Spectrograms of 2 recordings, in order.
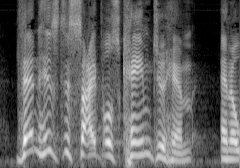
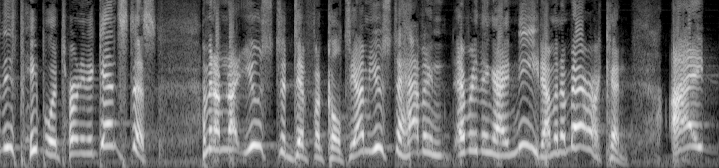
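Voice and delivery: higher, indignant mock whine; whiny complaint; 6 semitones higher than usual. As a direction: complain like a spoiled American. Mock complaint back to Jesus.

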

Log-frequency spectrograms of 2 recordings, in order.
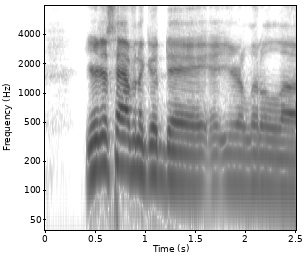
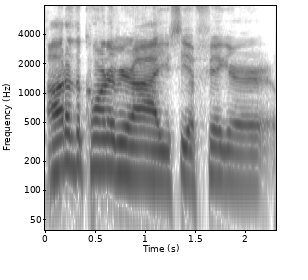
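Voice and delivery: ordinary talk, nothing marked

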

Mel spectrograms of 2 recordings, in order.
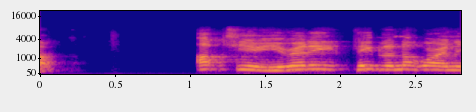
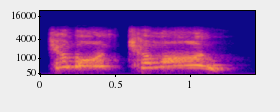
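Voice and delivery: high coaxing; 12 semitones higher, slower than usual. Real, not acted. Coaxing player to hit ball.

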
